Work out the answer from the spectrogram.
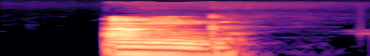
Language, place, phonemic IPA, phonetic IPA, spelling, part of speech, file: Hindi, Delhi, /əŋɡ/, [ɐ̃ŋɡ], अंग, noun, LL-Q1568 (hin)-अंग.wav
- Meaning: 1. limb 2. organ 3. branch, field 4. the divisions of a tala, a vibhag, especially in the context of Carnatic music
